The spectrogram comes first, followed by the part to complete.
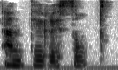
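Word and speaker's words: intéressante: is no longer on the end the feminine pronunciation is anteressant we do say the t let's look at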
